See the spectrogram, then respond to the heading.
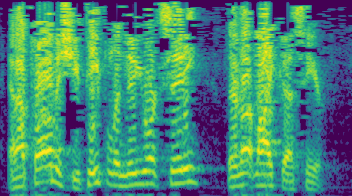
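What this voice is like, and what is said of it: Southern American accent. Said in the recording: “my good old southern accent”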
